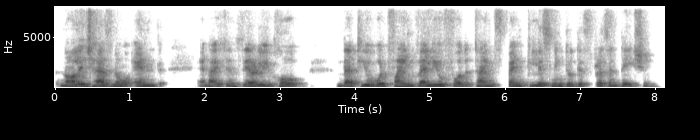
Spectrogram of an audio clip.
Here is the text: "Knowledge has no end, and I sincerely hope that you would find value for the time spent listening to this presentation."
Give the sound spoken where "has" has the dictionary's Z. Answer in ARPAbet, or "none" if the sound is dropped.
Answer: Z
